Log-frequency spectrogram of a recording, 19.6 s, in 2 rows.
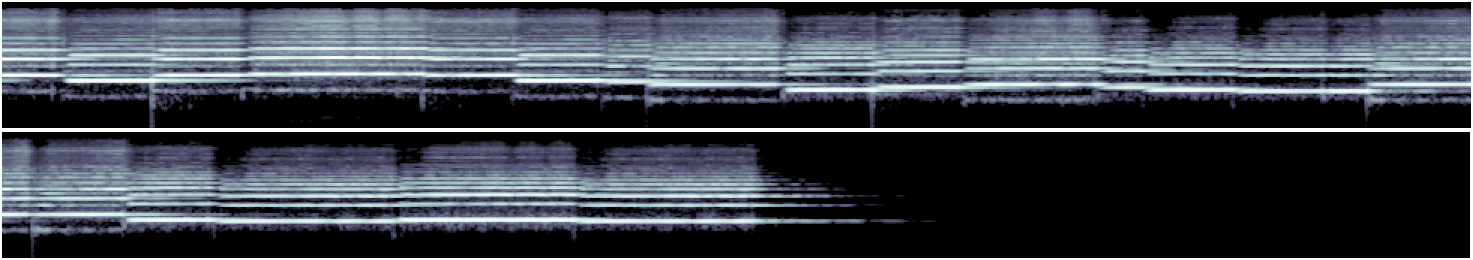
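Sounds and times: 
flute duet: 0:00.0 - 0:15.3.

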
